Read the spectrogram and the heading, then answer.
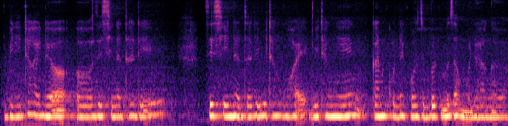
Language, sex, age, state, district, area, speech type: Bodo, female, 18-30, Assam, Chirang, rural, spontaneous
